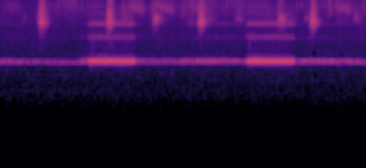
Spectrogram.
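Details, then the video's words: Night chorus of crickets in Bulgarian grassland on a warm summer evening: an unbroken high-pitched trill with two strong swells lasting over half a second each, plus scattered faint clicks from other crickets. "Cricket Sounds - Crickets Chirping at Night"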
